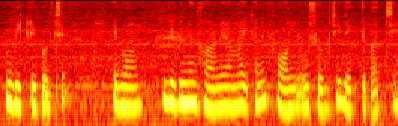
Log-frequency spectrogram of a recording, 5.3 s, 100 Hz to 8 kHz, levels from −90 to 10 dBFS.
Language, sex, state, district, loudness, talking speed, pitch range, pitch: Bengali, female, West Bengal, Jhargram, -15 LUFS, 145 wpm, 190-225 Hz, 200 Hz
